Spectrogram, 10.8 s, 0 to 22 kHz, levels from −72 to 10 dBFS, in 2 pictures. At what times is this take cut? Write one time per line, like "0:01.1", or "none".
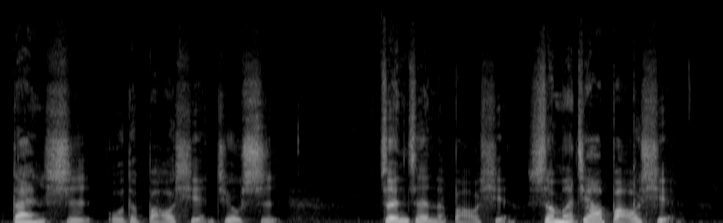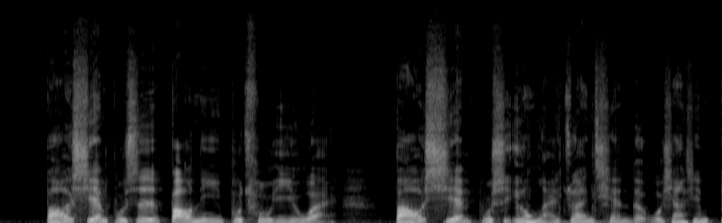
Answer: none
